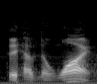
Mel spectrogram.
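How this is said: It is said in a pressing, expectant tone. The listener is expected to fix the problem. "what are you going to do about it?"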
